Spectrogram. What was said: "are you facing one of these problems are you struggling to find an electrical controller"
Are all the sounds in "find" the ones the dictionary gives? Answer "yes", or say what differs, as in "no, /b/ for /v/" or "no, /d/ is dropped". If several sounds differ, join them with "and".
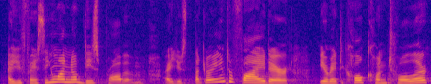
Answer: no, /n/ is dropped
